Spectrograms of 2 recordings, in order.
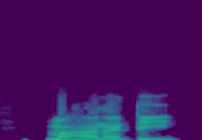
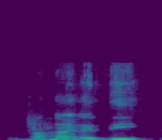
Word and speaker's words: Mahanati: Mahanati, T, like T, right? T, Okay. Ta, So that is correct only. Okay. Fine. Telugu. Yeah, Mahanati. Okay, And because you in Tamil, pronounce it the Mahanadi. Mahanadi. Actually, we were pronouncing wrong. Actually, it is Mahanati.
